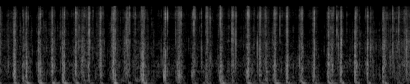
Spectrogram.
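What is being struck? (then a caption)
Pack of hygiene pads in thin plastic film. A full, soft rectangular pack of hygiene pads wrapped in thin printed plastic film is squeezed and crumpled with the fingertips of both hands. It gives a rapid, uneven run of bright, dry crinkles that stop short with no ring.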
